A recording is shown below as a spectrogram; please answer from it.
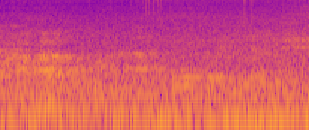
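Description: Steady background noise with a low, even hum, heard through a public-address system during a pause in amplified speech.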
